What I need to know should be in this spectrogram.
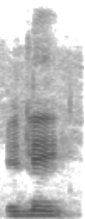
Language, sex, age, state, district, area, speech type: Telugu, male, 60+, Telangana, Hyderabad, urban, spontaneous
